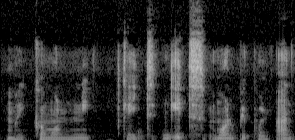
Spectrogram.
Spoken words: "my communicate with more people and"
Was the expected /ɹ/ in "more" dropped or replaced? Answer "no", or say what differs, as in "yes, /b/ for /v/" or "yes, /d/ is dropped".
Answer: yes, /l/ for /ɹ/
